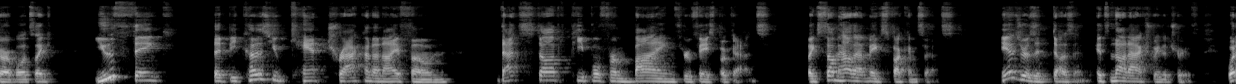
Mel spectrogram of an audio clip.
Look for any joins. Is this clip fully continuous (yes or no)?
yes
